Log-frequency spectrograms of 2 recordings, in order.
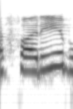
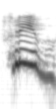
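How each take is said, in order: First: फरेब opened out as "fa-reb"; short vowel between f and r in फरेब; correct pronunciation. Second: फ्रेब run together as "freb"; no vowel between f and r in फ्रेब; wrong pronunciation. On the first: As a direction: say फरेब in two syllables. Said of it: "फ्रेब नहीं होता". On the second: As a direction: say फ्रेब in one syllable. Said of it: "फरेब होता है". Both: Shown as a demonstration.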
